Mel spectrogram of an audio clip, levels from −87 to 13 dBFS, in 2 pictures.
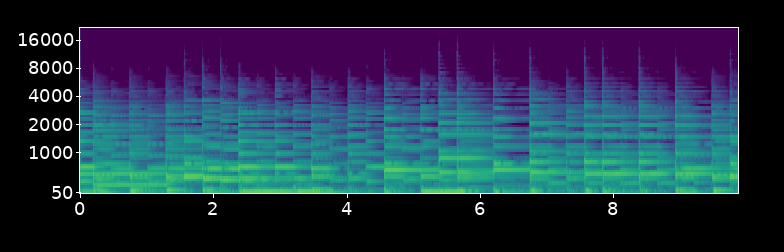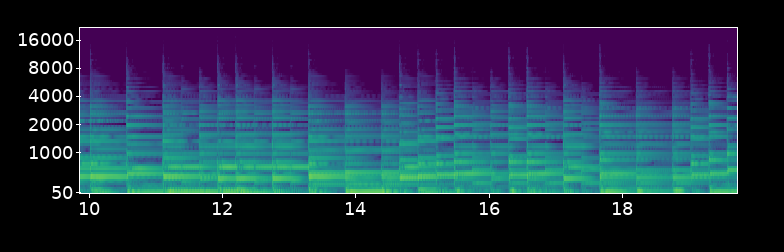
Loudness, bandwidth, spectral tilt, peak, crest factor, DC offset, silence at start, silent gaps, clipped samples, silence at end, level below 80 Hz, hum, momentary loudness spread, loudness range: -17 LUFS; 5.6 kHz; -9 dB/octave; -2 dBFS; 14 dB; under 0.1%; 0 s; none; under 0.1%; 0 s; -24 dBFS; none; 6 LU; 3 LU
